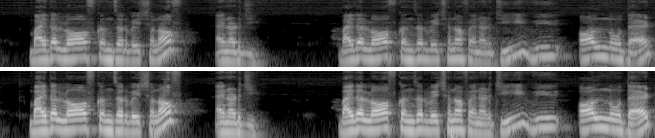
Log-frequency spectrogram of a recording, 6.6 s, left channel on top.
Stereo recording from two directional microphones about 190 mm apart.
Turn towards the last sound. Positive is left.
turn(degrees=-45)  # may be behind; listen again after turning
